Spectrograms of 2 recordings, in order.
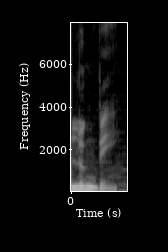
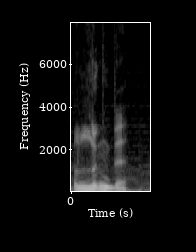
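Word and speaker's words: Lyngby: I always get confused especially with Danish wise like in lumbi or uh or Lumber you know it's it's really weird to me that the the Y being pronounced like a u I've watched enough Morgan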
